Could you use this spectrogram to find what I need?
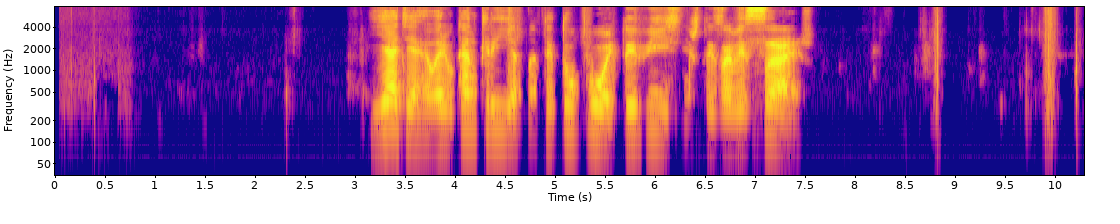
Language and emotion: Russian, angry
